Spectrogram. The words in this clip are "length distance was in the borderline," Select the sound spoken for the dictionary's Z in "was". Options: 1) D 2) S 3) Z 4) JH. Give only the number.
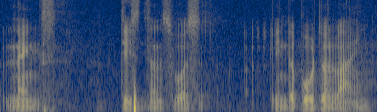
2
